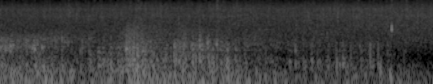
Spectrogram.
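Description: Steady rain pours down with a low, rolling rumble of thunder building and swelling through the middle, a continuous stormy wash with no voices.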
